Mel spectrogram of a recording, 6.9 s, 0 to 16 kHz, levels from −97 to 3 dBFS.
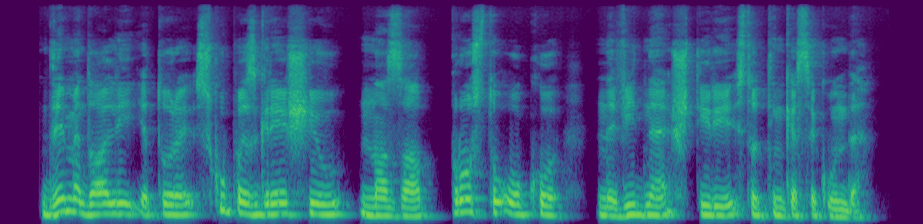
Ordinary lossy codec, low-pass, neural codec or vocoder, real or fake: none; 14.4 kHz; vocoder, 48 kHz, 128 mel bands, Vocos; fake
